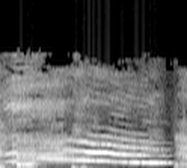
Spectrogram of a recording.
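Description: A young girl's long, high-pitched wailing cry that slowly falls in pitch, starting about a second in, after a short cry near the start. She is frightened and crying.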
